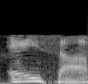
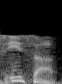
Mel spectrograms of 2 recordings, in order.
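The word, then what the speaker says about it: Aesop: asap's fables it's like it's not really like asop it's ESOP right should it should be E A is silent what do you want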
